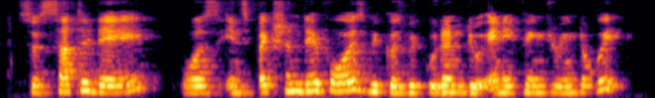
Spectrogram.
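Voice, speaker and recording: With a French accent, a woman speaks at a fairly quick pace in a medium pitch. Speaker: short-term rental business owner. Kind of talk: casual interview chat.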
